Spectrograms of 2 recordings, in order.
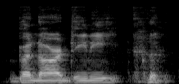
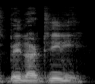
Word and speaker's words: Bernardini: Bernardini. I said it wrong. I said Bernardi. It's Bernardini. Bernardini.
